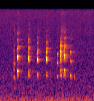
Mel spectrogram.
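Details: Two European badgers in a minor scuffle and argument: a faint run of about seven short, sharp squeaks in quick succession, rising to a slightly busier cluster near the end, against quiet background hiss.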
